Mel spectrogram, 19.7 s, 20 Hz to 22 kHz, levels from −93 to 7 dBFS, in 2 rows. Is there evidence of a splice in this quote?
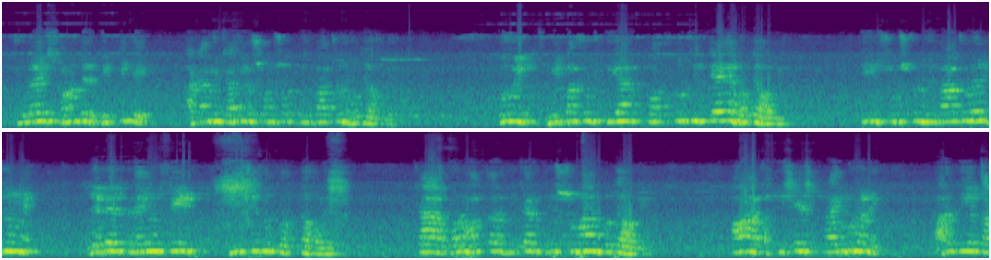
no; 0 cuts

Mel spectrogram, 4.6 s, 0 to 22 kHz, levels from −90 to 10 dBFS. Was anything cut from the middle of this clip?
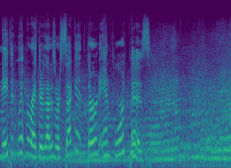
yes; 1 cut; at 2.6 s

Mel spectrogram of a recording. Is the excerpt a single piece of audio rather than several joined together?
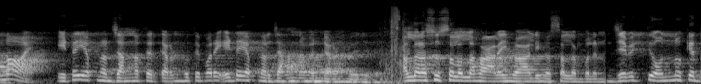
no; 1 cut; at 6.0 s

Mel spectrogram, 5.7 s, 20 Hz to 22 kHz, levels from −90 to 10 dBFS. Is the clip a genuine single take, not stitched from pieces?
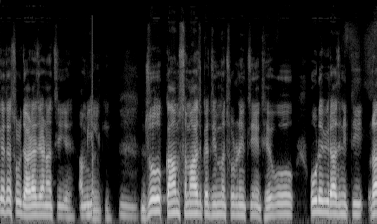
no; 1 cut; at 1.4 s

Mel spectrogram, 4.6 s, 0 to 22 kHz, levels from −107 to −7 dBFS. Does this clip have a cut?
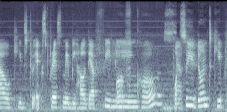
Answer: yes; 1 cut; at 3.5 s

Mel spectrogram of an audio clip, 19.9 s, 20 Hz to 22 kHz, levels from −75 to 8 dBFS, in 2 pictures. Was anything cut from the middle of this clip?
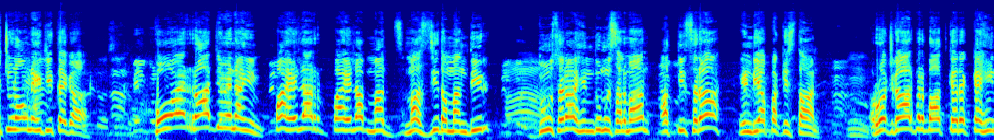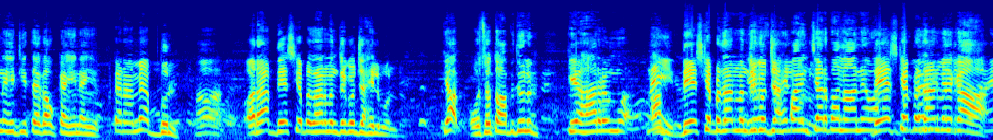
yes; 1 cut; at 11.0 s

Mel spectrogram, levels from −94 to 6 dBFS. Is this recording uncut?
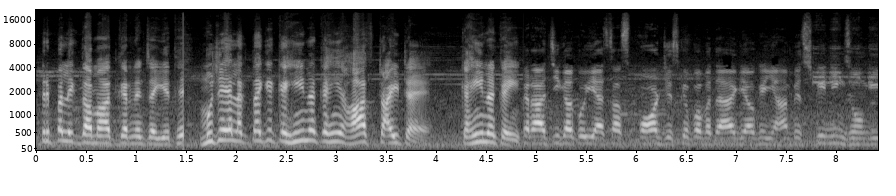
no; 2 cuts; at 1.4 s, 4.8 s

